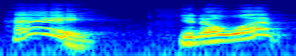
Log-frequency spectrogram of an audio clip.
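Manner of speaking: high, lilting mock discovery; brain's sudden realisation. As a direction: voice a brain pleasantly catching on. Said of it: "our brain goes".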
